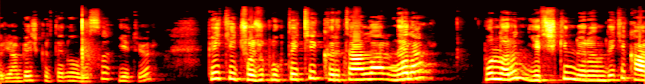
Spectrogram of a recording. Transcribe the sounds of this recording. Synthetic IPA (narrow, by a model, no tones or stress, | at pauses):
oɾjaːnibɛʃkɯɾit̪ʰeɾino̞lˠmasɯjet̪ʰijoɾ | pʰecʰit͡ʃʰo̞d͡ʒuklˠuk̚t̪ʰacʰikʰɯɾit̪ʰæɾlʲæɾne̞lʲæɾ | b̥unlˠaɾɯnjet̪ʰi̥ʃcind̪ø̞neimd̪ecʰikʰa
